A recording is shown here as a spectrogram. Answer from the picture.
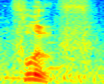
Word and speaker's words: floof: me see that fluff floof actually rhymes with roof yep recorded underground and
